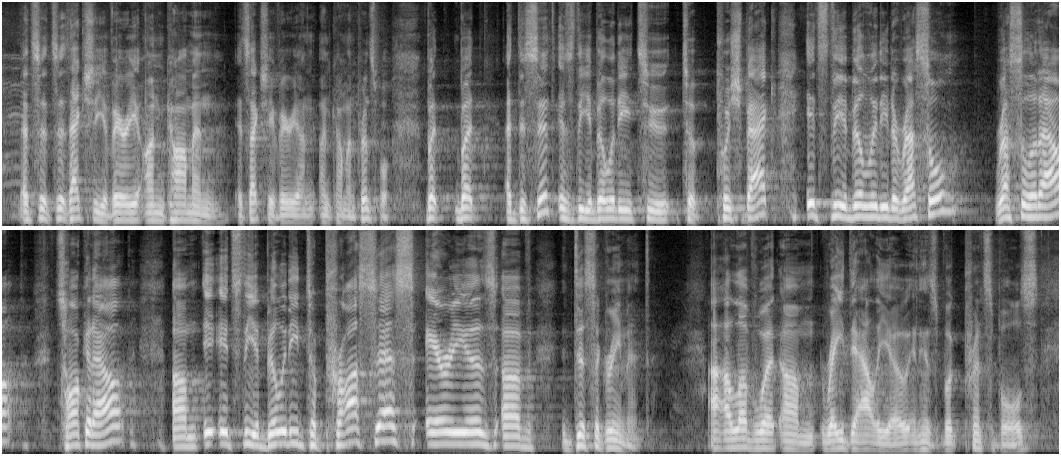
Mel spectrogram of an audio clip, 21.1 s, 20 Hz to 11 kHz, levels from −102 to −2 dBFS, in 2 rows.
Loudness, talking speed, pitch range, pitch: -16 LUFS, 155 wpm, 115-165 Hz, 140 Hz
